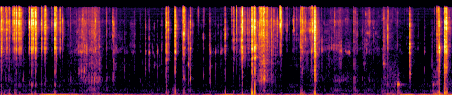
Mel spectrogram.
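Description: A box cutter blade carves chunks and flakes from the end of a solid brown dry laundry soap bar held in one hand. The sound is a run of dry, crisp scraping and crumbly cuts, bright and high, with sharp tearing bursts standing out between softer rasping strokes.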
